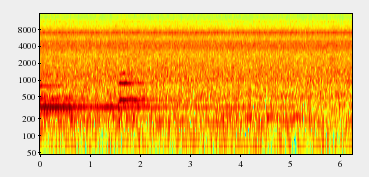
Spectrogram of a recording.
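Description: A classical guitar plays soft plucked notes that ring out and fade.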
